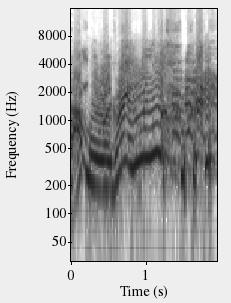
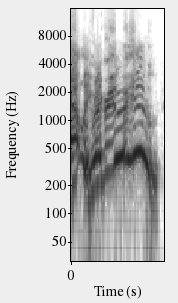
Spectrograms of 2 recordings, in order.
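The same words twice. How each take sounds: First: High, long drawn-out "who are you"; hammed-up imitated dad; retold dad's challenge. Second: Higher, rising mock challenge; retold dad's challenge. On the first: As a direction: challenge the stranger, ending very high and stretched. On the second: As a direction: announce yourself, then question in a high pitch. Retold dad challenging the caller.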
